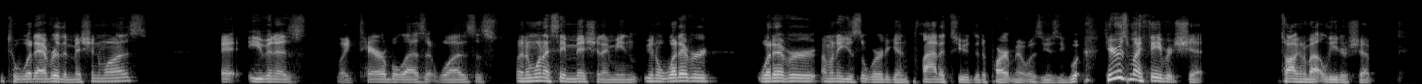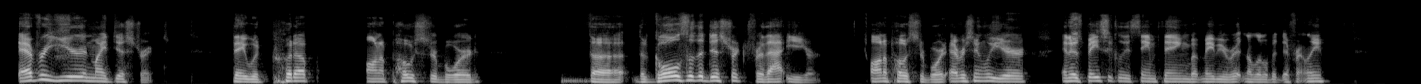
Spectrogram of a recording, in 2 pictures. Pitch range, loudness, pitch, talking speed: 115-150 Hz, -23 LUFS, 130 Hz, 180 wpm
